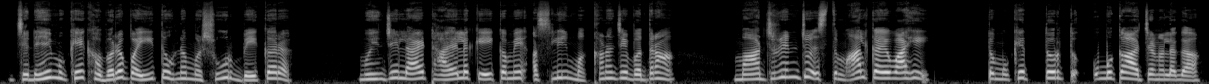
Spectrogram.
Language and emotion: Sindhi, disgusted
